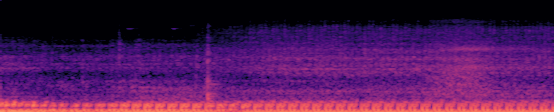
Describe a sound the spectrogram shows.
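A motorcycle engine idles steadily.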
